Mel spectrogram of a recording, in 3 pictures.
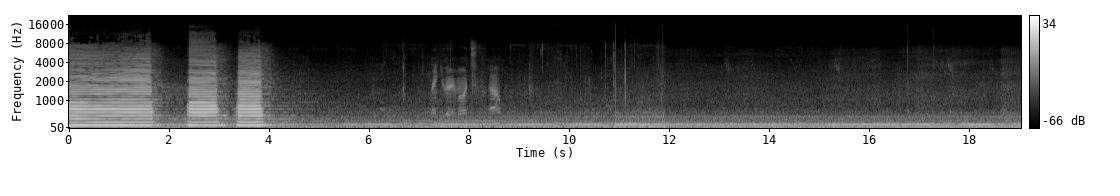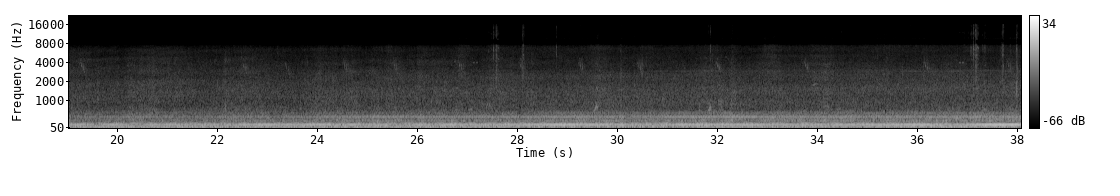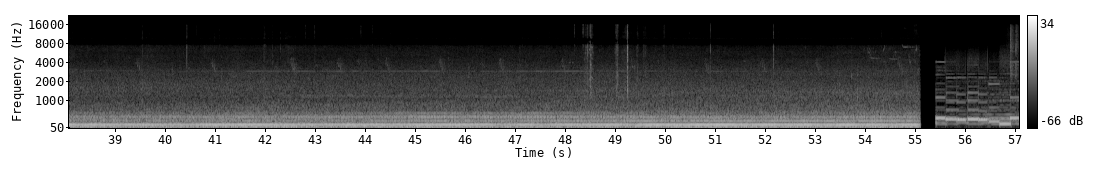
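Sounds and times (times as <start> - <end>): ship engines droning: 0.0 - 57.0.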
